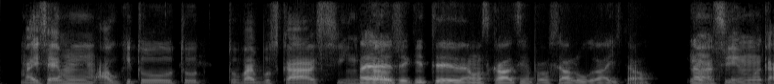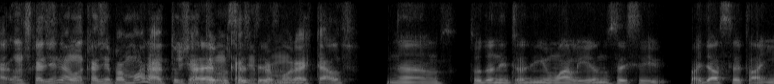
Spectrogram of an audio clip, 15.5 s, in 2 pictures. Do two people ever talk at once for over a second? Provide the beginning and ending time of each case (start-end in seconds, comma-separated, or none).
9.6-10.8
